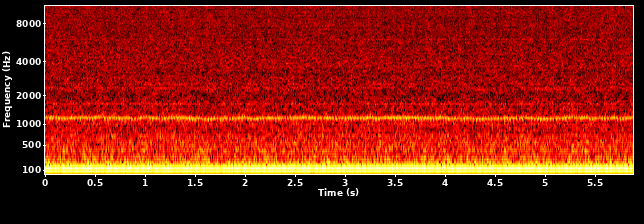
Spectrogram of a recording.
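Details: 2003 GMC Sierra SLE, 4.8L V8, idling with a replacement junkyard 105 A remanufactured alternator; smooth idle, faint constant whine over a low hum, no knocks or stumbles; 14.2 V at alternator; normal idle.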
